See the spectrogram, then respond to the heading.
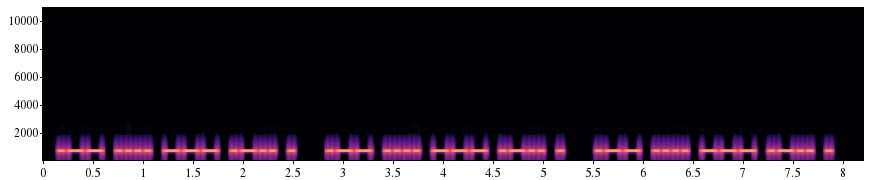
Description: Morse code, heard as a keyed tone, about 25 wpm, 700 Hz. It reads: WHOLE WHOLE WHOLE
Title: Top 500 Words Repeated 25wpm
